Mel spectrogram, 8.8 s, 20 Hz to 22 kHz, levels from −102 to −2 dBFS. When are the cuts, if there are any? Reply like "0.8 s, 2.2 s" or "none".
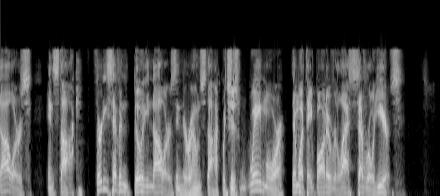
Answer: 1.7 s, 5.7 s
